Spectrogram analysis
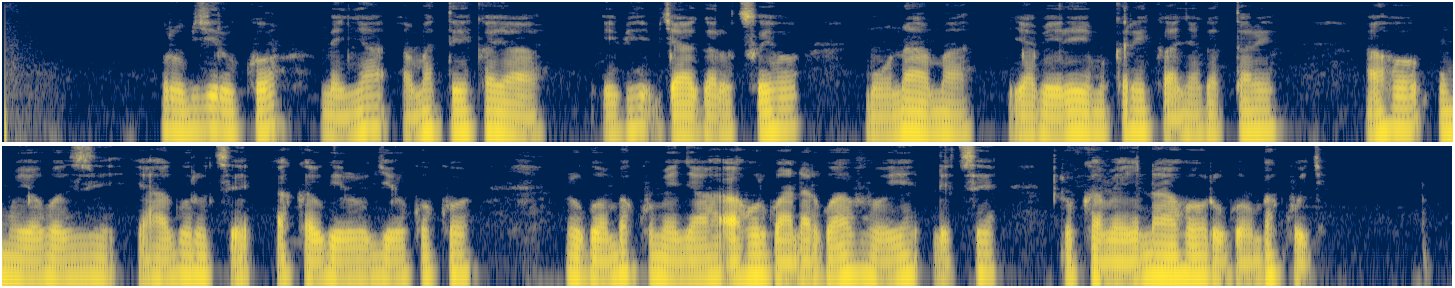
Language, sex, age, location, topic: Kinyarwanda, male, 18-24, Nyagatare, government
